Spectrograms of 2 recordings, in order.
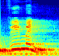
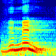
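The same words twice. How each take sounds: The two takes are said the same way.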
